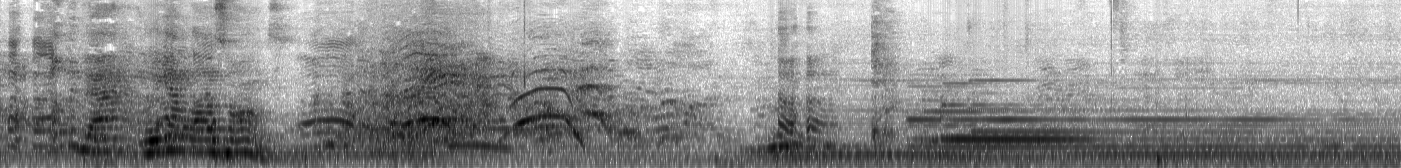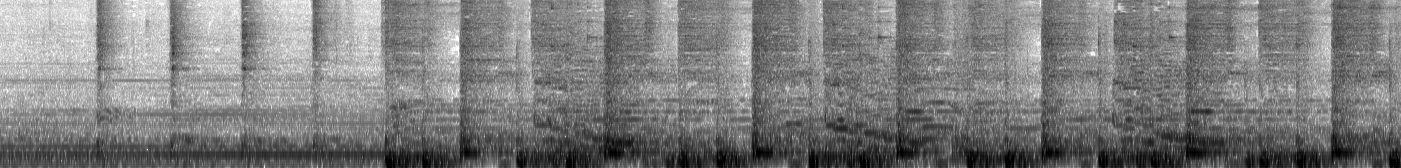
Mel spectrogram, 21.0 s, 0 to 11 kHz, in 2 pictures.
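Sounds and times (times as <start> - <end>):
held sustained notes: 4.6 - 21.0
rock band playing: 5.5 - 21.0.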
